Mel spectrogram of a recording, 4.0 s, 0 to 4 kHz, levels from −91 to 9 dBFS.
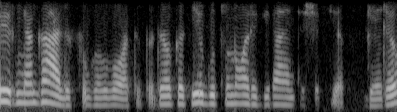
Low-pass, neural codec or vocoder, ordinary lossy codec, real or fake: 3.6 kHz; vocoder, 44.1 kHz, 80 mel bands, Vocos; Opus, 16 kbps; fake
